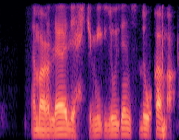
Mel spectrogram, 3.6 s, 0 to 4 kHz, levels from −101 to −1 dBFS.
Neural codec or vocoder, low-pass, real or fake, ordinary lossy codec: codec, 16 kHz, 0.8 kbps, ZipCodec; 3.6 kHz; fake; AAC, 32 kbps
